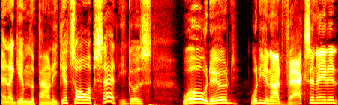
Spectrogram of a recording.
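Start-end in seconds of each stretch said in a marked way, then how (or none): 3.0-5.6 high, mocking, sarcastic teasing. Retelling what he said after the speaker gave him the pound: retelling a sarcastic remark. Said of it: "he said it like sarcastically".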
